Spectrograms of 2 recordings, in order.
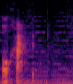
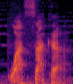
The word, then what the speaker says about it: Oaxaca: You will see Oaxaca. Stop guessing places I can't pronounce, please.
